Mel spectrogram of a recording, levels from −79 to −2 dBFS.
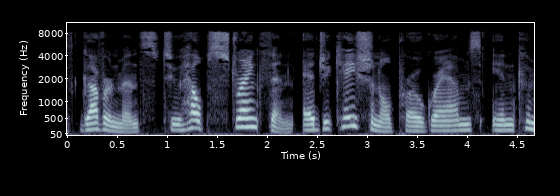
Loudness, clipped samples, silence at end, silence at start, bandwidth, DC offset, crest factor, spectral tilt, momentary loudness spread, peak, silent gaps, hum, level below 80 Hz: -24 LUFS; under 0.1%; 0 s; 0.15 s; 8.8 kHz; under 0.1%; 18 dB; -4.5 dB/octave; 9 LU; -4 dBFS; none; none; -60 dBFS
